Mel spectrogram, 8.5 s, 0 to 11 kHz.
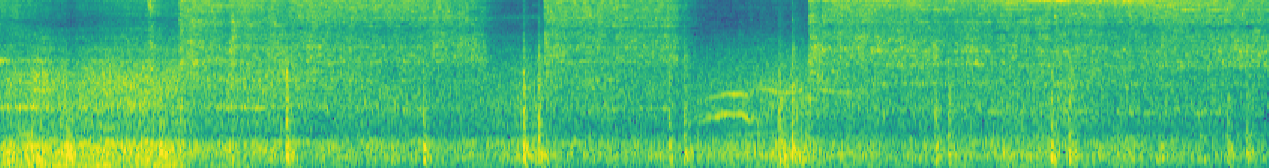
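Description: Diesel multiple unit led by a Class 143 Pacer running past close by: steady rail and wheel noise with a hiss and a few clicks over the rail joints.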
